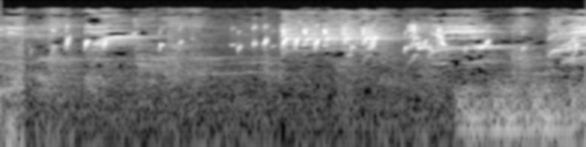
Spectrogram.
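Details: Goldfinch singing as part of training advice: scattered chips building into a rich, rapid twittering warble of bright high notes, with a low rumbling hum joining near the end.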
